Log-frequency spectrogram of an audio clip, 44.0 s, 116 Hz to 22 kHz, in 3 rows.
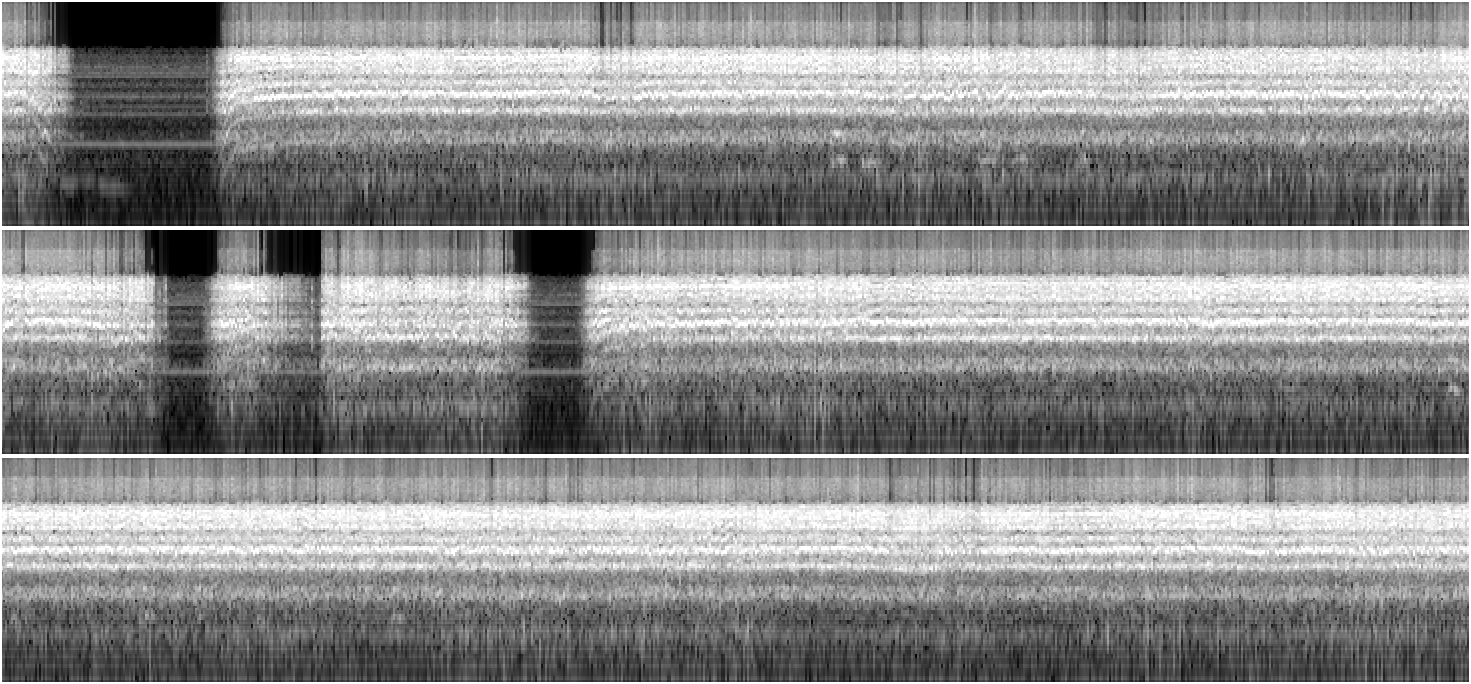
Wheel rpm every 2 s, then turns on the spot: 60, 170, 220, 230, 230, 230, 230, 210, 80, 180, 140, 220, 230, 230, 230, 230, 230, 230, 240, 230, 230, 230.
none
